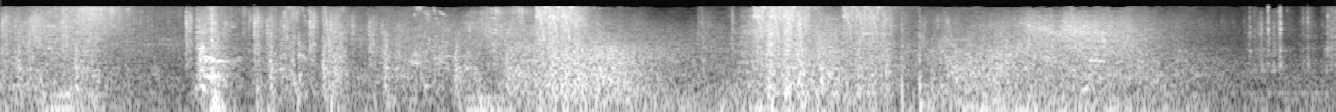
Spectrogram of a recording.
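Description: Game gunfire bursts out in loud, rapid shots.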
